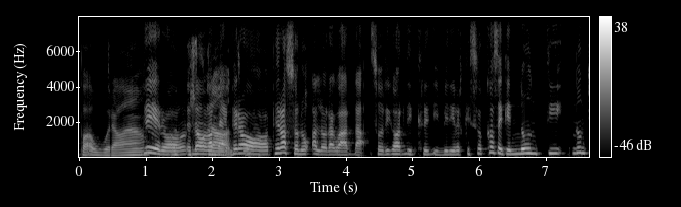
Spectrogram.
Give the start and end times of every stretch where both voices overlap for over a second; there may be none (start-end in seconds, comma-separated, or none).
0.9-2.6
